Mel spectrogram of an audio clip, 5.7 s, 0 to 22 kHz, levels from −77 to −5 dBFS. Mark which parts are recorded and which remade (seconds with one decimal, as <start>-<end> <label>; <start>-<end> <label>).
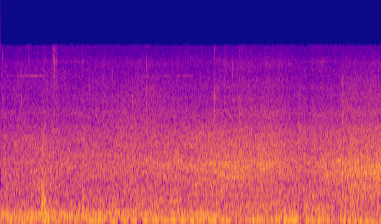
0.0-0.8 recorded; 0.8-1.3 remade; 1.3-4.5 recorded; 4.5-5.1 remade; 5.1-5.7 recorded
